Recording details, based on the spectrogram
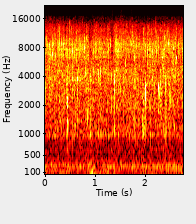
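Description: Scored bream frying in hot oil, a dense, continuous sizzle and crackle with small pops throughout, close and steady, with no talking.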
